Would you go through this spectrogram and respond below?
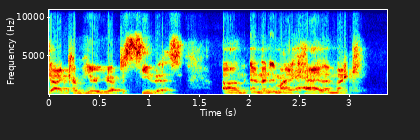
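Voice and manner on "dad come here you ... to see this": plain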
